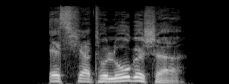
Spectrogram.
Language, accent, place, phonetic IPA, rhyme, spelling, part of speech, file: German, Germany, Berlin, [ɛsçatoˈloːɡɪʃɐ], -oːɡɪʃɐ, eschatologischer, adjective, De-eschatologischer.ogg
- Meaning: 1. comparative degree of eschatologisch 2. inflection of eschatologisch: strong/mixed nominative masculine singular 3. inflection of eschatologisch: strong genitive/dative feminine singular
